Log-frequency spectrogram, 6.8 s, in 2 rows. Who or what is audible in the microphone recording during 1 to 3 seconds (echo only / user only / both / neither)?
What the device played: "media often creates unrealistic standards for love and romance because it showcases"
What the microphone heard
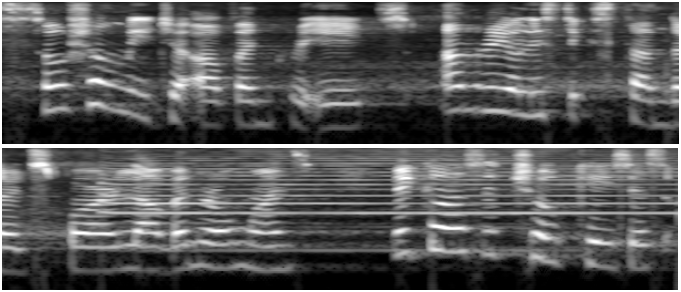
echo only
